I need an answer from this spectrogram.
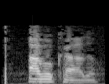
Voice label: "avocado", Veneto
